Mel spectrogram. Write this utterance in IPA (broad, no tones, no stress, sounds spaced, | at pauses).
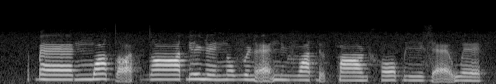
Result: ɓ æː ŋ͡m ɔ dˤ ə̰ | dˤ ɑː ɗ ɪ ɳ ɛ n ɔ v ə ɳ æ̰ n ɪ ɳ v ɑ ɗ ə̰ k͡p ɑː ɳ x ɔ ɓ ɪː z æ̰ w ɛ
